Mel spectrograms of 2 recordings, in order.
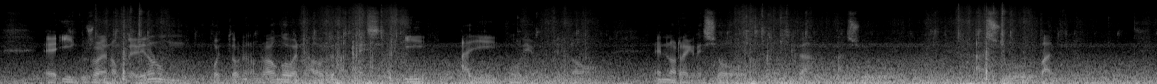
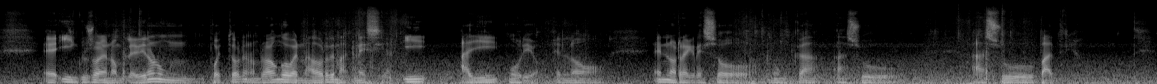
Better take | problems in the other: second | wind noise on the microphone; heavy; as loud as the speech; occasional gusts in the second

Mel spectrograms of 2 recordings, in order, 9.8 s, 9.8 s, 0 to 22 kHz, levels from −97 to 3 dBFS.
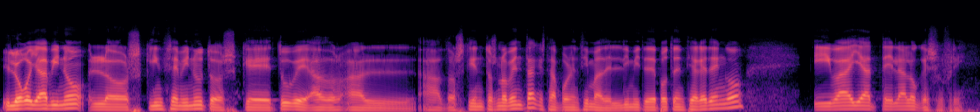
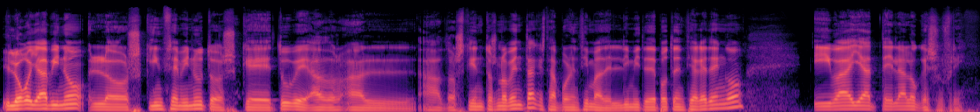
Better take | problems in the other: second | muffled; slightly; fading above 3.5 kHz

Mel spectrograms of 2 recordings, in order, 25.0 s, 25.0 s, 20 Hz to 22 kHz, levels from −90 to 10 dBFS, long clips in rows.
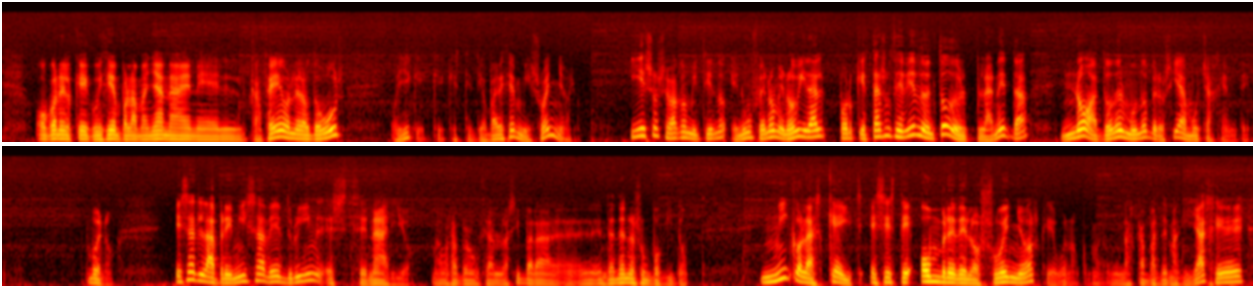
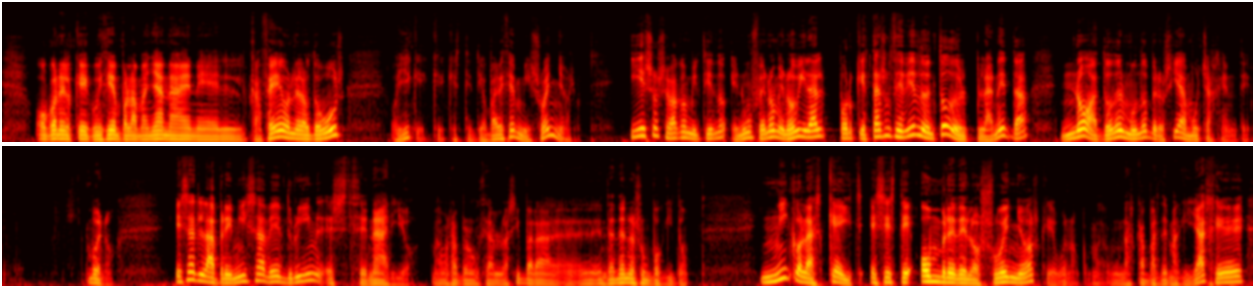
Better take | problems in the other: second | hiss; faint; throughout; 25 dB below the speech

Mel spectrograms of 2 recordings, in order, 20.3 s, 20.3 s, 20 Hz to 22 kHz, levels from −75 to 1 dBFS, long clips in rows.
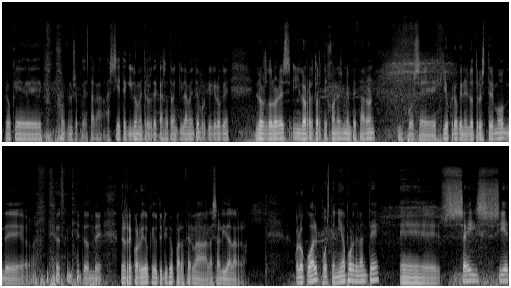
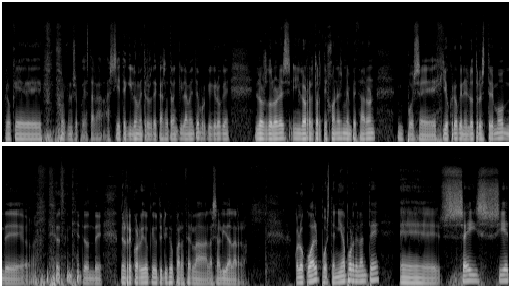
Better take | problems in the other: second | wind noise on the microphone; occasional gusts; 15 dB below the speech

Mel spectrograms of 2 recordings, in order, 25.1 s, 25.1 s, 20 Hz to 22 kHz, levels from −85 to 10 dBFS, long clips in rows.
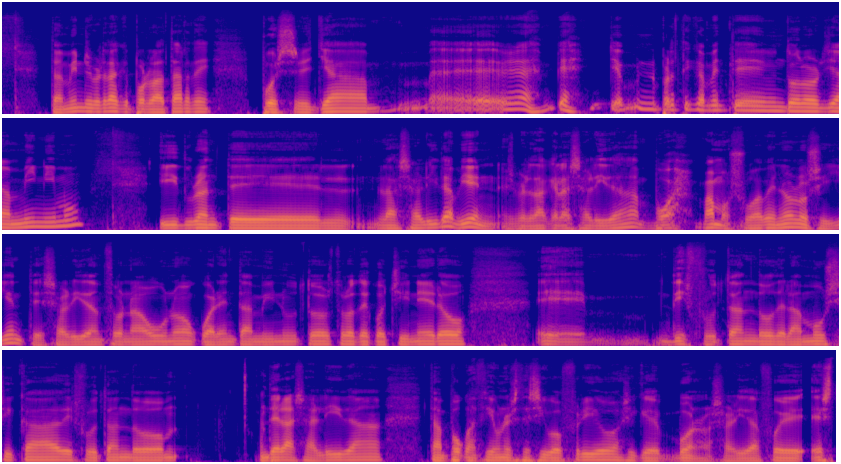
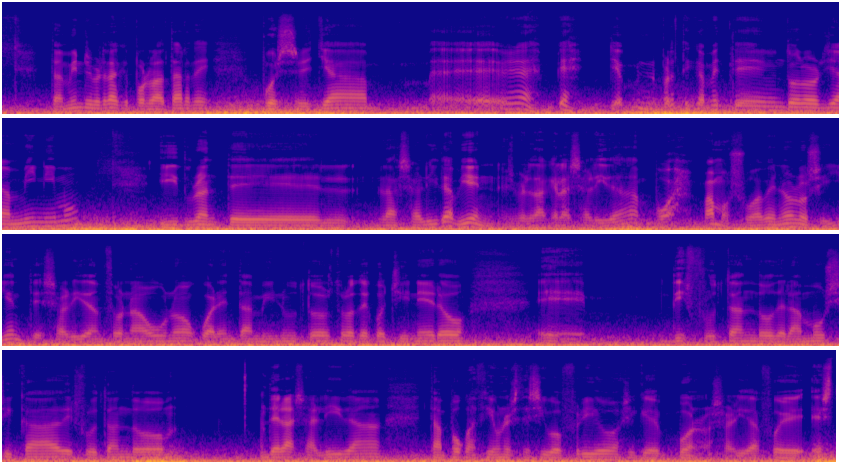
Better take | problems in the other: first | wind noise on the microphone; heavy; 8 dB below the speech

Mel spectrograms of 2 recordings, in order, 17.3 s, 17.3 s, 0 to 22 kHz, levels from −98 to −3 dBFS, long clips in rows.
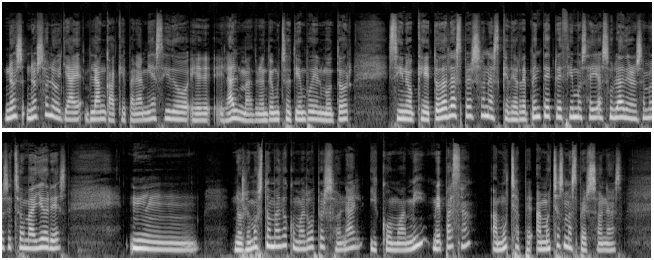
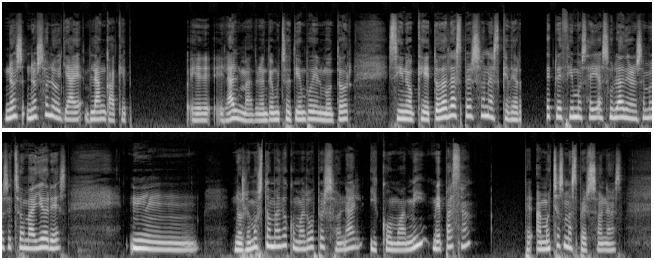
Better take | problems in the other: first | audio cutting out; at 1.5 s for 1 s, at 7 s and at 15 s

